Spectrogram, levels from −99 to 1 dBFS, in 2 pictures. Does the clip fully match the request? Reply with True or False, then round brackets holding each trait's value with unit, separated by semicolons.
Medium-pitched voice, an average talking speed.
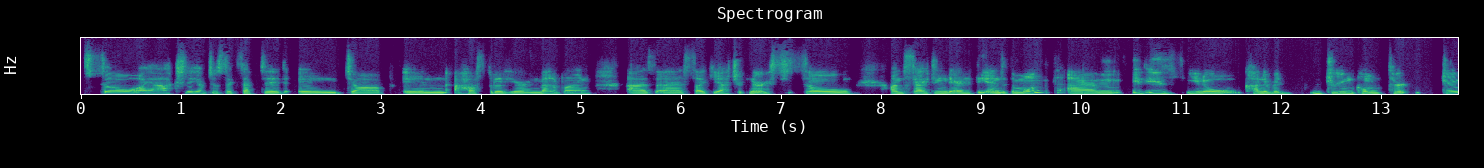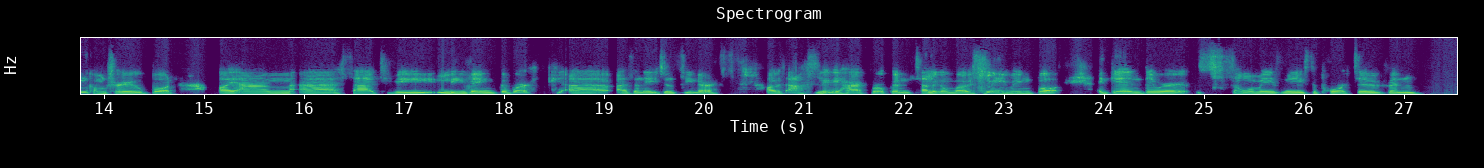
True (175 Hz; 160 wpm)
